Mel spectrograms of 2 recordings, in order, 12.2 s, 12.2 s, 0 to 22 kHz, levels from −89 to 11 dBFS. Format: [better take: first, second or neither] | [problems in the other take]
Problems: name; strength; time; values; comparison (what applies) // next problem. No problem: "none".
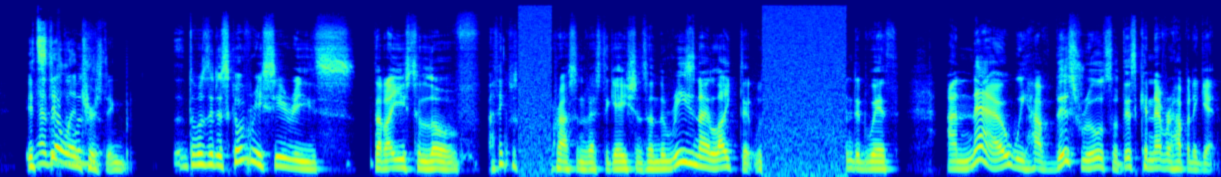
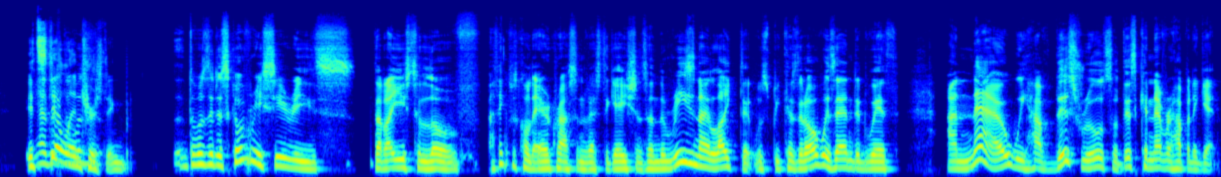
second | audio cutting out; filled with static; at 5 s and at 7.5 s for 1 s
